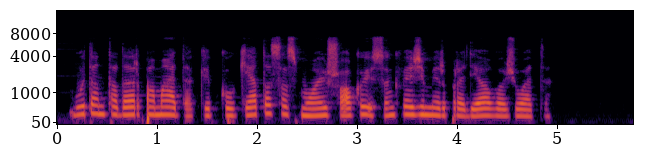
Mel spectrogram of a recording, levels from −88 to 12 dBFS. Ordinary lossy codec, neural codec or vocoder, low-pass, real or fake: MP3, 64 kbps; none; 7.2 kHz; real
